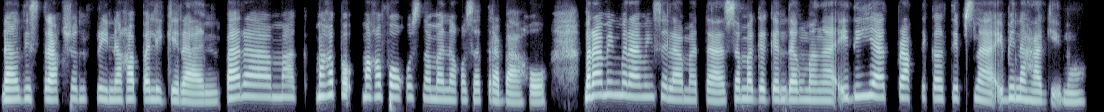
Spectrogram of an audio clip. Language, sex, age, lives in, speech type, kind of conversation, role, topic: Filipino, female, 25-29, Philippines, conversation, advice, user, Paano ako makakalikha ng kapaligirang walang abala para makapagtrabaho?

